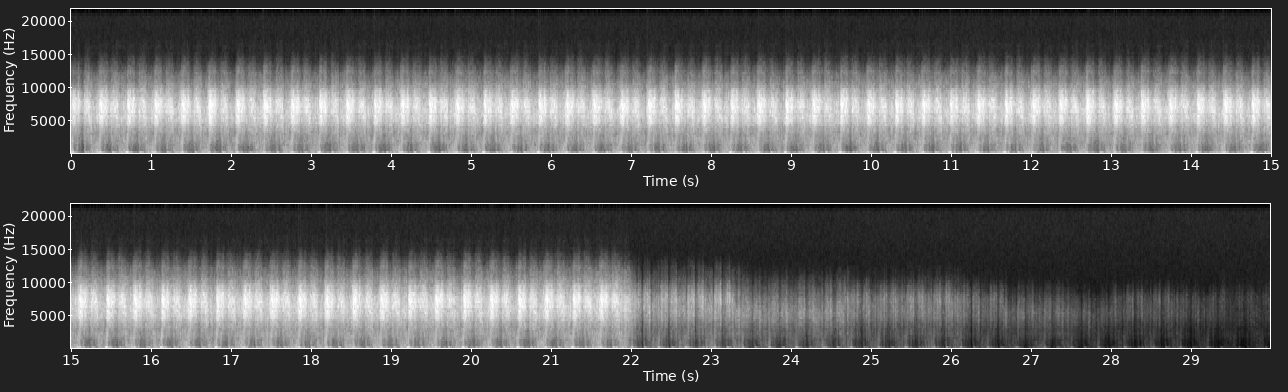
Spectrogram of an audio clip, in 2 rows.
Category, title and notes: Instrument samples > Percussion
Simple Bass Drum and Snare Pattern with Weirdness Added 008
Bass-and-Snare, Bass-Drum, Experimental, Experimental-Production, Experiments-on-Drum-Beats, Experiments-on-Drum-Patterns, Four-Over-Four-Pattern, Fun, FX-Drum, FX-Drum-Pattern, FX-Drums, FX-Laden, FX-Laden-Simple-Drum-Pattern, Glitchy, Interesting-Results, Noisy, Silly, Simple-Drum-Pattern, Snare-Drum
